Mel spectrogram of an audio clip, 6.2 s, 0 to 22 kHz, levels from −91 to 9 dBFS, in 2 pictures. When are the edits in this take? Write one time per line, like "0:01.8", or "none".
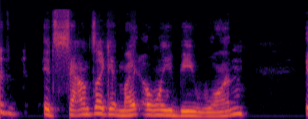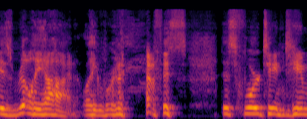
none

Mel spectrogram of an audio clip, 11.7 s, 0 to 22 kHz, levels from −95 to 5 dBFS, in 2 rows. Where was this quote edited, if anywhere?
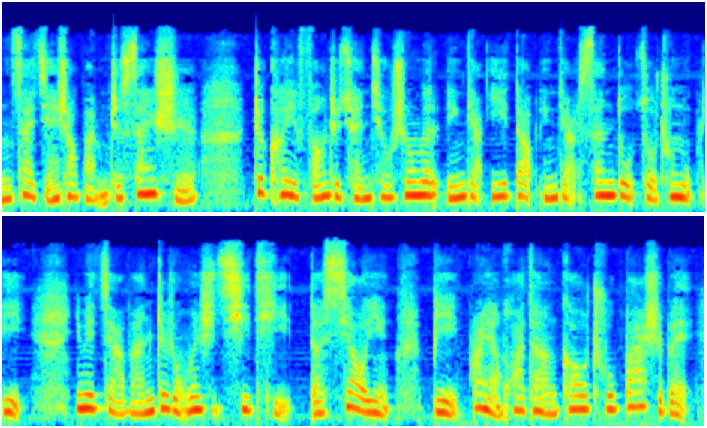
none

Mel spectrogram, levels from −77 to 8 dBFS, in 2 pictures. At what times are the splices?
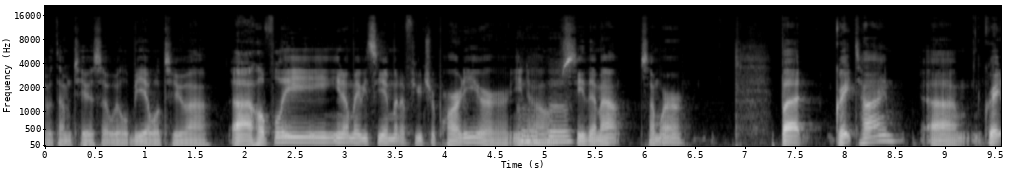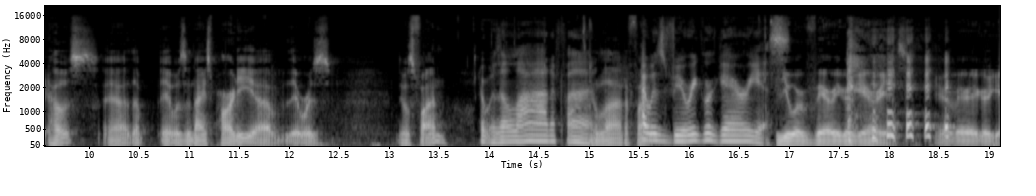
0:01.8
0:13.0

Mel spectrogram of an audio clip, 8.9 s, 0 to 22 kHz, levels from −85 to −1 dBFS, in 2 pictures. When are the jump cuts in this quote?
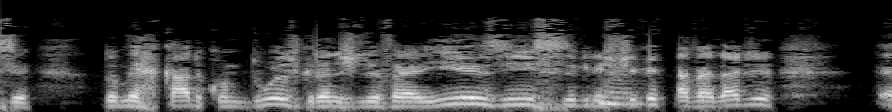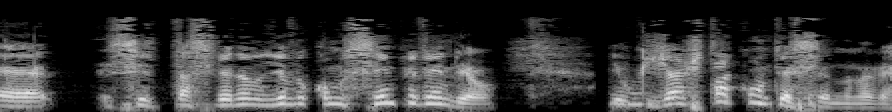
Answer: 0:03.3
0:07.4

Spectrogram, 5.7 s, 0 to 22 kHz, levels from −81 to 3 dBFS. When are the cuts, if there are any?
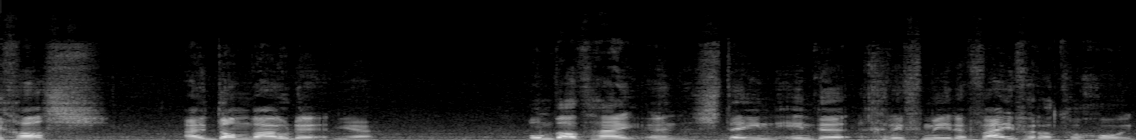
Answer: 0:01.6

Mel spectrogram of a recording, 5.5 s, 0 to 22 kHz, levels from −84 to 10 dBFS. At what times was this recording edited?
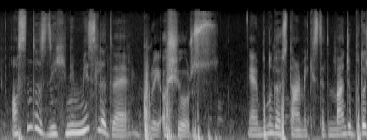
none

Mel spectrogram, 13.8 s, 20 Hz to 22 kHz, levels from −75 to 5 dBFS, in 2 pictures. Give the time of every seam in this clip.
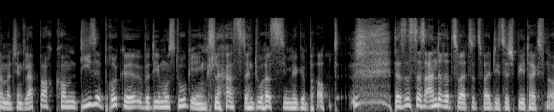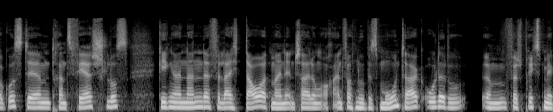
0:06.8

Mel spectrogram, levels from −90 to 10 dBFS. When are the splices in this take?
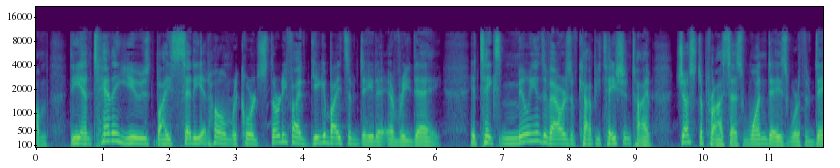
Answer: none

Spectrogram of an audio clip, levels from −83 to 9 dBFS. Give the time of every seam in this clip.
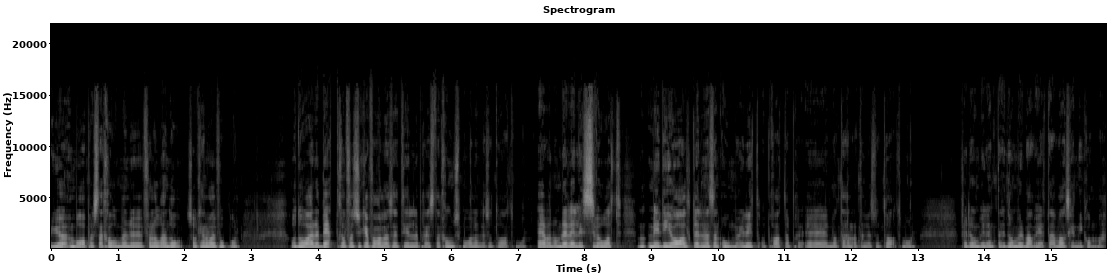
none

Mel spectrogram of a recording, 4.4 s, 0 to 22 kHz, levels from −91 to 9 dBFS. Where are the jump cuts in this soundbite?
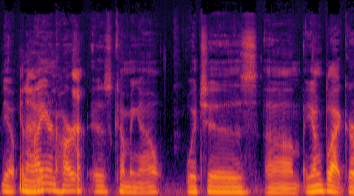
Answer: none

